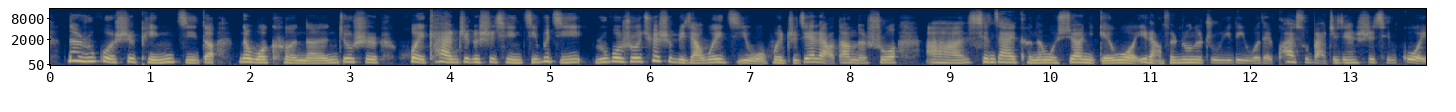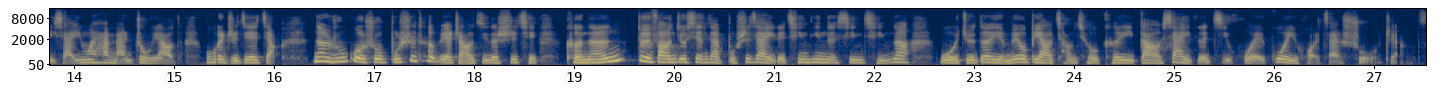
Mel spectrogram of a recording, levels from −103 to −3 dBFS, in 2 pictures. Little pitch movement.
No: average, 3.7 semitones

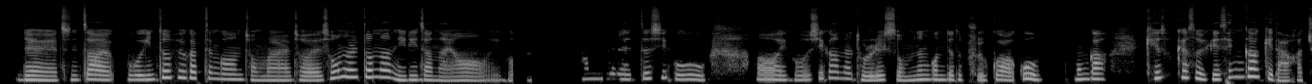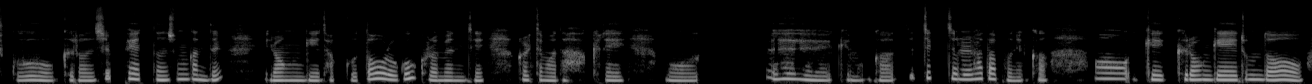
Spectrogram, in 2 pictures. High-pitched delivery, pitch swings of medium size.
Yes: high, 215 Hz; average, 4.5 semitones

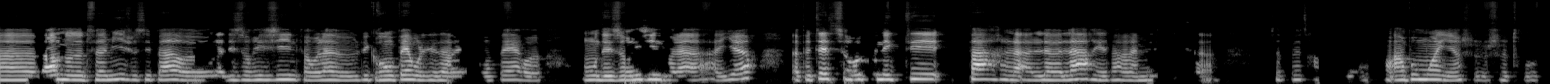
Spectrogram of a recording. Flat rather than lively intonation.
Yes: narrow, 2.0 semitones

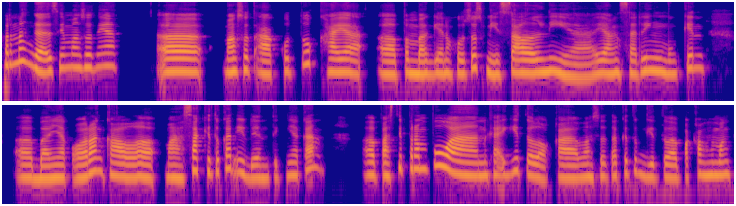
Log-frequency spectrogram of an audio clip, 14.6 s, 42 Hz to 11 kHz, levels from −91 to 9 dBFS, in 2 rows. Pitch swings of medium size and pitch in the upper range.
Yes: average, 4.3 semitones; high, 215 Hz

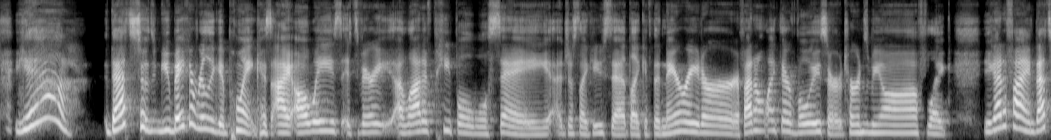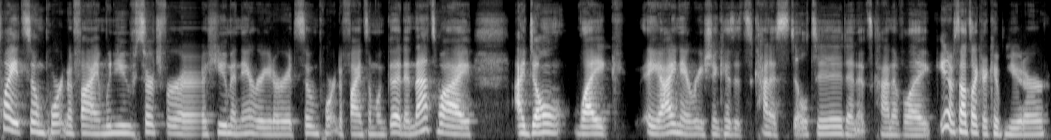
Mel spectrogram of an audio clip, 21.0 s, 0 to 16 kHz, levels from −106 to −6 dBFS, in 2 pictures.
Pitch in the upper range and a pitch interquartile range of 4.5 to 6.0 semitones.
No: high, 200 Hz; average, 4.1 semitones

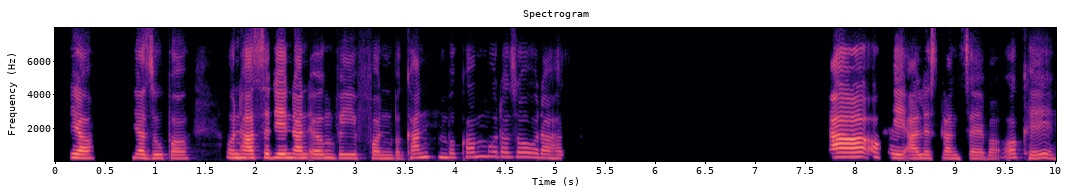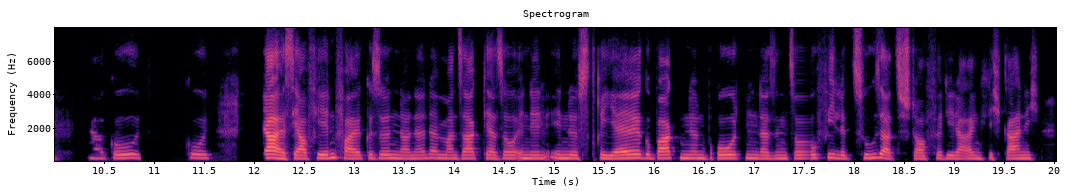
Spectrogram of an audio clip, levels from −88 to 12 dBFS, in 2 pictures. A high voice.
Yes: high, 200 Hz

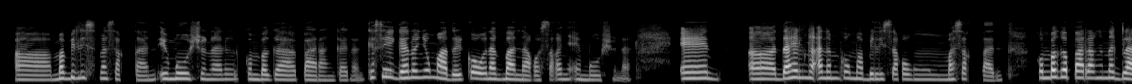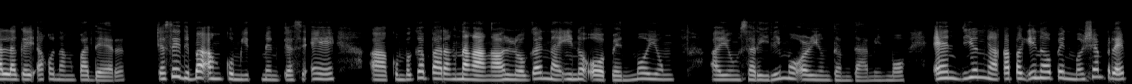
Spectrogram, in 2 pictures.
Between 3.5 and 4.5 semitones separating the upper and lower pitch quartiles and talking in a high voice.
Yes: average, 4.0 semitones; high, 240 Hz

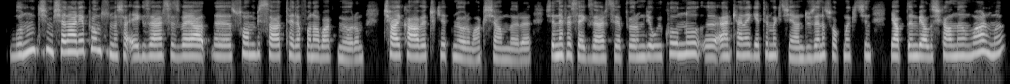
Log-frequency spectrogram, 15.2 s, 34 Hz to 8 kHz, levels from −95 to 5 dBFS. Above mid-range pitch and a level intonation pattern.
Yes: high, 210 Hz; narrow, 2.2 semitones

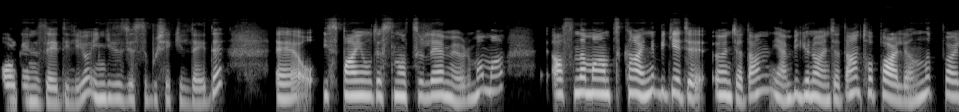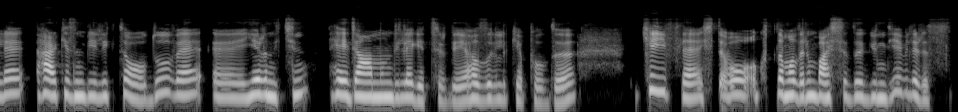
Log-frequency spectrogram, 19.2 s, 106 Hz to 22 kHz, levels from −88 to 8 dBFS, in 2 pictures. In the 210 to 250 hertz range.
Yes: high, 225 Hz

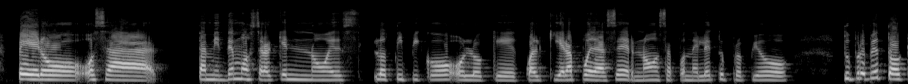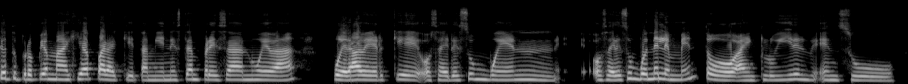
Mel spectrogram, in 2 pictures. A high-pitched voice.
Yes: high, 210 Hz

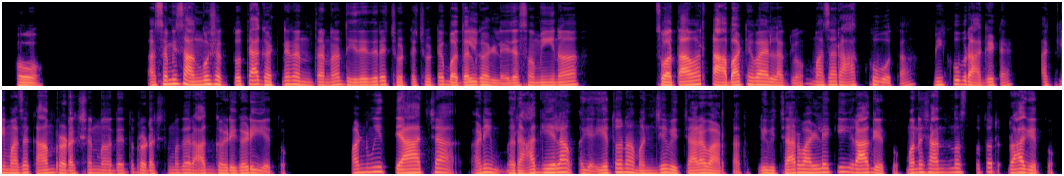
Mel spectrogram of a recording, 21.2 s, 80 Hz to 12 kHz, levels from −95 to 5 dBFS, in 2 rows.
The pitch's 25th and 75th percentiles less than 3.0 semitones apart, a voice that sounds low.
No: average, 3.6 semitones; low, 125 Hz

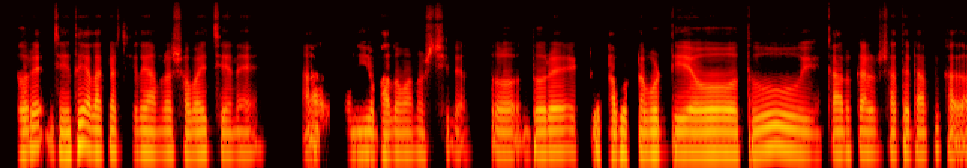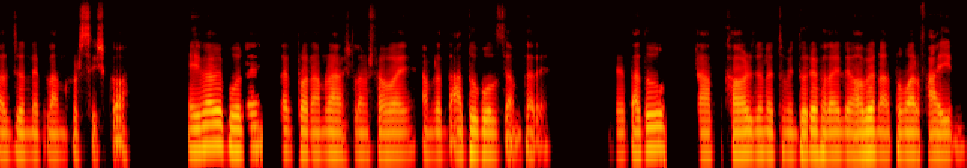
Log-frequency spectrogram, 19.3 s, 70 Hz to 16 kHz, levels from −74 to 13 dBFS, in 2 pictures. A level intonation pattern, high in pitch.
No: narrow, 1.0 semitones; low, 115 Hz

